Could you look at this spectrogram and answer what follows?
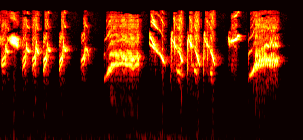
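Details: Goldfinch of the grey-crowned form singing for captive-bird training: quick high chirps lead into drawn-out buzzy notes and sharp twittering slurs, phrase closing with a rising whistle.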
